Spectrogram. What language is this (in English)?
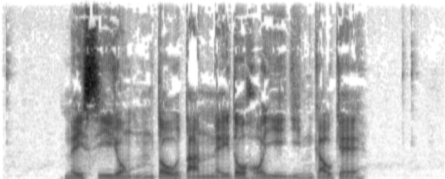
Cantonese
